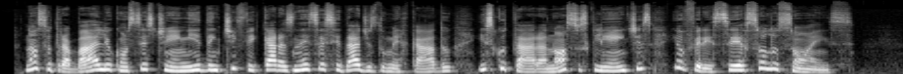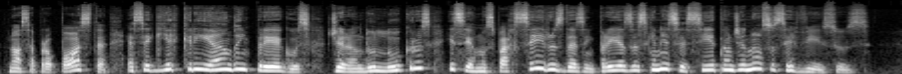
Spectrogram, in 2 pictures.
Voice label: brazilian voiceover locutora brasil, locutora brasileira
